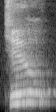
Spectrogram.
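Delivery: normal talking voice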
